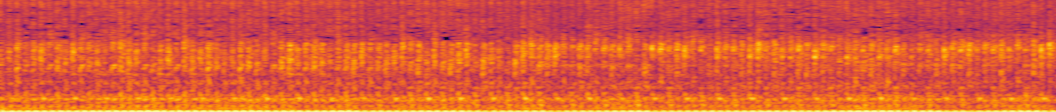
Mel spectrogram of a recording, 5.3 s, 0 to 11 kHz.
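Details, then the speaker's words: Old Mitsubishi L300 diesel, cold, idle slightly raised: even, steady clatter with no stumble. The earlier limping beat is gone and it sounds better than before. "Suaranya udah rata ya lor, tapi nggak kayak kemarin ada pincangnya tak gitu. Tapi sekarang udah rata dan suaranya juga udah mendingan daripada kemarin."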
